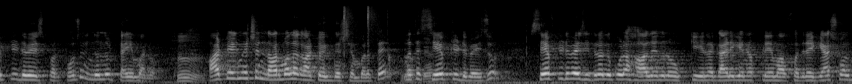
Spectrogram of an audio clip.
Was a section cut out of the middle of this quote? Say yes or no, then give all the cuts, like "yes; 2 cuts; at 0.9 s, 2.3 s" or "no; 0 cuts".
no; 0 cuts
